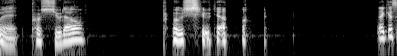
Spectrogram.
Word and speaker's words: prosciutto: But no, again, butter ham is prosciutto caldo, prosciutto crudo, this stuff.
